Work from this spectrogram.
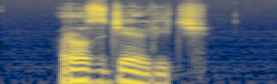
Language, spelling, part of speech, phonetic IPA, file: Polish, rozdzielić, verb, [rɔʑˈd͡ʑɛlʲit͡ɕ], Pl-rozdzielić.ogg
